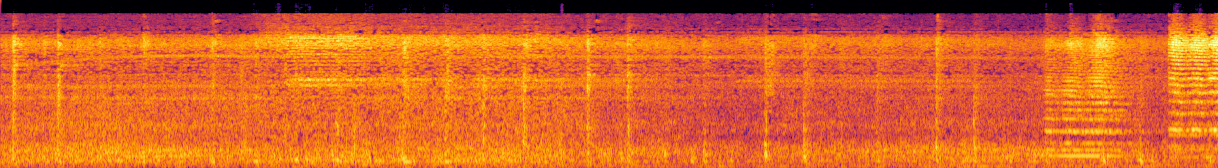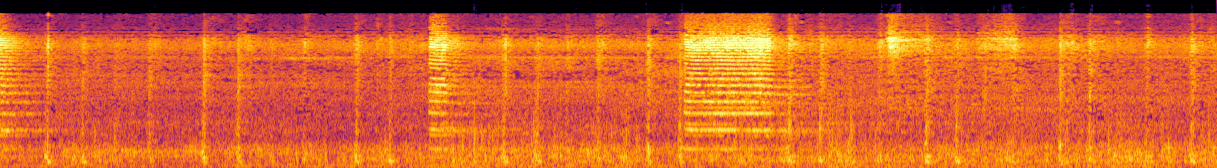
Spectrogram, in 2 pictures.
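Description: Uttar Sampark Kranti passenger train running on the line from Kathgodam, heard from on board or close by: a constant loud rumble and rail clatter, with several horn blasts standing out over the steady roar.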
